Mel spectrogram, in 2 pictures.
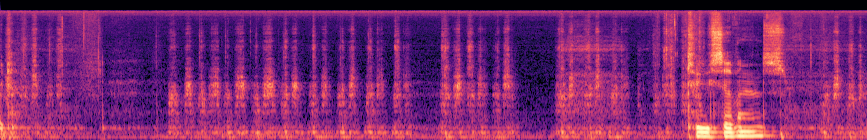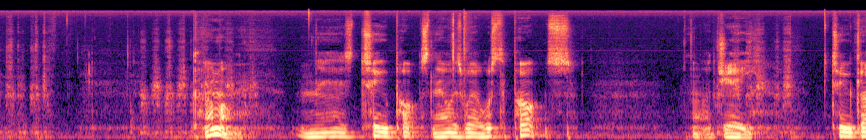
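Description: A coin scratches and scrapes across a card.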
